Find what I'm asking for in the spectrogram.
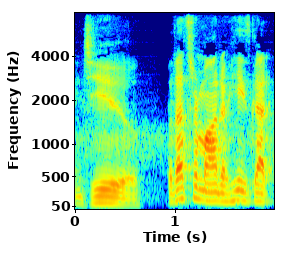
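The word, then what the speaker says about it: Joule: Well, I was going to say Jolie Dallas, 3-night stay at the Jolie Dallas Hotel. And, of course, the Dallas Convention and Visitor Center. Oh, he said Jewel. – Oh, he said that's pronounced Jewel.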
